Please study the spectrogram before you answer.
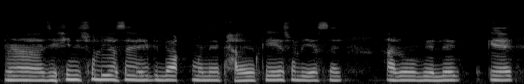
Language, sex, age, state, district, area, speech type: Assamese, female, 30-45, Assam, Udalguri, rural, spontaneous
